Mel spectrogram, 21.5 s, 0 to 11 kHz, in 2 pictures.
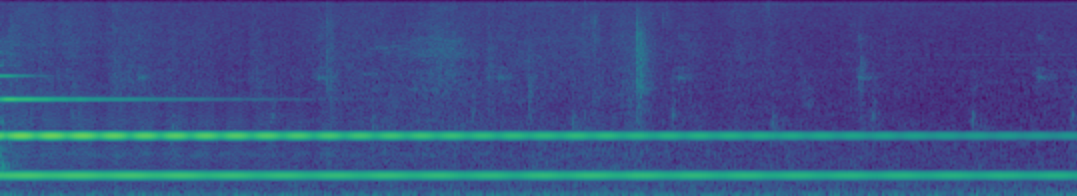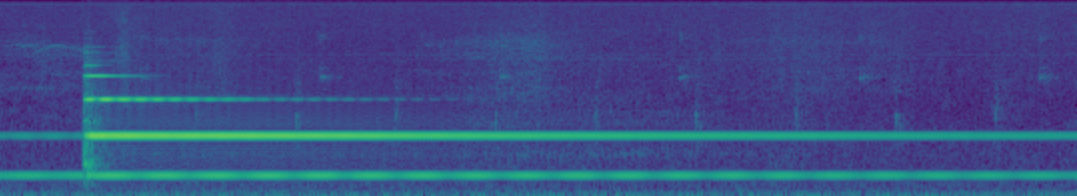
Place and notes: Unnamed Road, Dorchester, UK - Formal Tea Meditation Pt2
Part two of the formal tea meditation. After a short period of sitting meditation, Brother Phap Xa leads an incense offering, touching the earth (prostrations) and is joined in the refrains by participants. The participants bow to each other as a mark of gratitude repeating inwardly the line: A lotus to you, Buddha to be. Brother Phap Lich then prepares the tea and participants pass the cups around the group, bowing before receiving the tea. (Sennheiser 8020s either side of a Jecklin Disk on SD MixPre6)
October 2017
